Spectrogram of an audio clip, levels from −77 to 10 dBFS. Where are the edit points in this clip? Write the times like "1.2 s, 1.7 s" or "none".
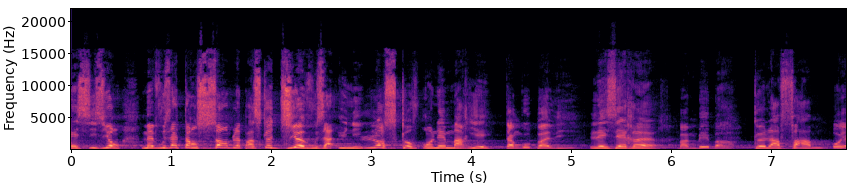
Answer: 2.9 s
